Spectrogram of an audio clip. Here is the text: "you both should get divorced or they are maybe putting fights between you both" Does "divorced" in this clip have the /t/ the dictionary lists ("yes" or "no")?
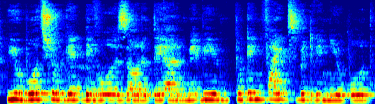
no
